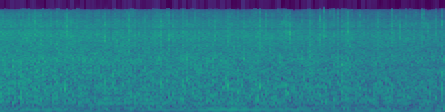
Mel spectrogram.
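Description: A large indoor crowd applauding steadily, easing off slightly near the end.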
